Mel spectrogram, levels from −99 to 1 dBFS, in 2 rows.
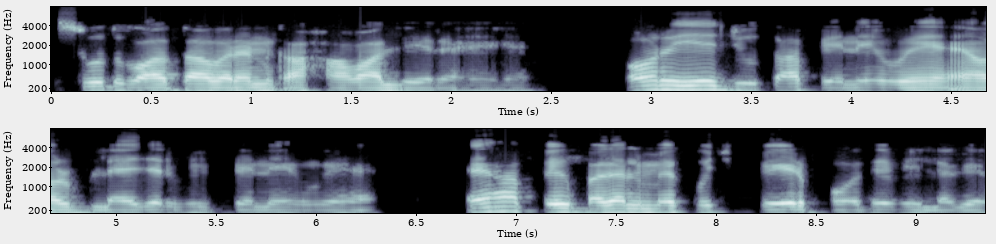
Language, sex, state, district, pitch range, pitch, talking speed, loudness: Hindi, male, Bihar, Gaya, 105-120 Hz, 110 Hz, 180 wpm, -16 LUFS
